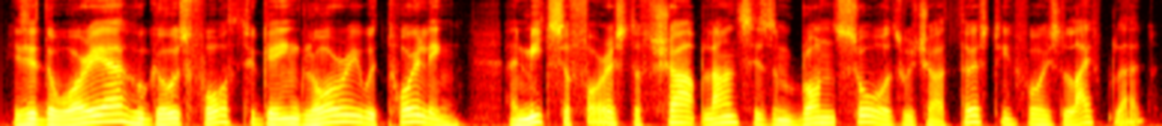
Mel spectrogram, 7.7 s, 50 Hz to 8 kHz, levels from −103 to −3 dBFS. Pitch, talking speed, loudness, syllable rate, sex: 120 Hz, 225 wpm, -19 LUFS, 5.1 syllables/s, male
